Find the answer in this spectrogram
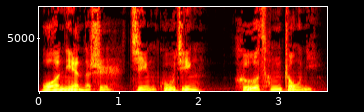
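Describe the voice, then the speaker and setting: Stern, gentle monk master, male, low and slow with a husky tone, read by a male storyteller. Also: lively intonation, no room sound, studio quality, exaggerated voice. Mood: admonishing.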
